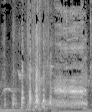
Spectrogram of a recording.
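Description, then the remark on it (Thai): A rooster clucks in a quick series of short calls, with one longer drawn-out note near the end, set against a low steady background hum. “เขาได้ทุ่มเทเอาใจใส่ และให้ความสนใจแก่ลูกไก่ตัวนี้เป็นอย่างมากและได้เลี้ยงดูลูกไก่นี้ จนค่อย ๆ เจริญเติบโตเป็นไก่ตัวผู้ที่แสนจะงดงาม”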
